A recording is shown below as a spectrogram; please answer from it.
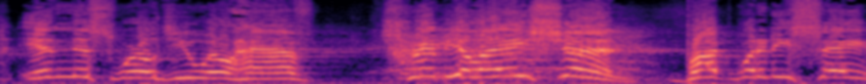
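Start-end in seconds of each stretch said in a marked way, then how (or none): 0.1-3.1 loud chanted line, raised; louder. Shown as a demonstration. Priest urging the crowd to repeat, loud chant. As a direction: belt it out with the congregation. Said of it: "let's say it louder".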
